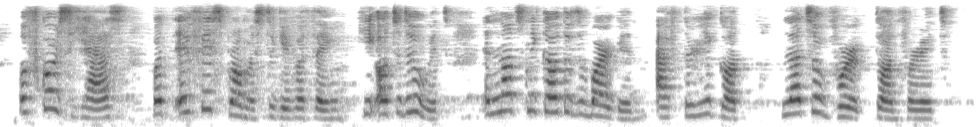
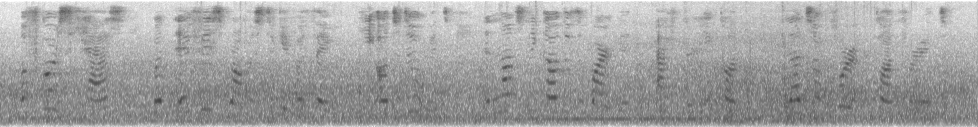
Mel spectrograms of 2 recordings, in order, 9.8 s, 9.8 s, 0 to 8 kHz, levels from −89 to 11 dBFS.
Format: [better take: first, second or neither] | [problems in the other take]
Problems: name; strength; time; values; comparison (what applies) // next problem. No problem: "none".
first | background sound (Traffic noise, roadway noise); as loud as the speech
